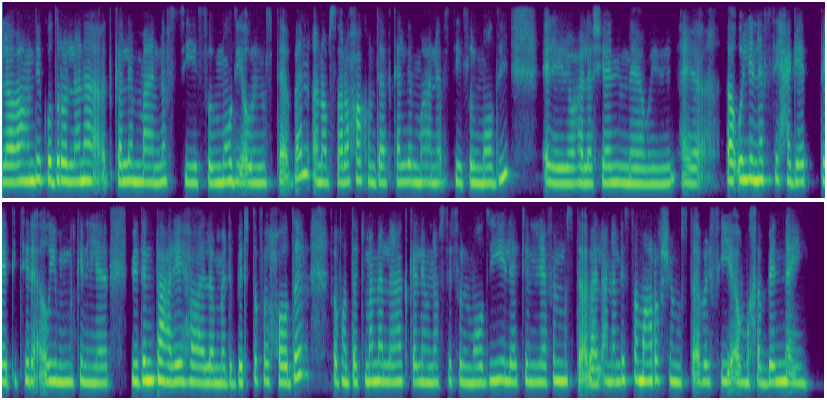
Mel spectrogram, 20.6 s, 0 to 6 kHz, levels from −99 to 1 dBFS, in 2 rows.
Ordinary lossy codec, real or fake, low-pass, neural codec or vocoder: none; fake; 5.4 kHz; codec, 24 kHz, 0.9 kbps, WavTokenizer, medium speech release version 1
